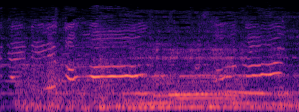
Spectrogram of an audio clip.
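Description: Cartoon soundtrack music with a drawn-out voiced groan that rises and then falls in pitch in the second half.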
